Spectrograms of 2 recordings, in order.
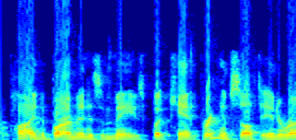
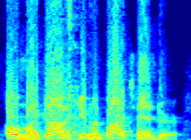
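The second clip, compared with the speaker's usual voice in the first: mock-astonished duck; 7 semitones higher than usual. Duck gaping back at a human bartender, mock astonished. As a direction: throw the amazement back, higher pitched. Duck mimics the barman's shock.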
